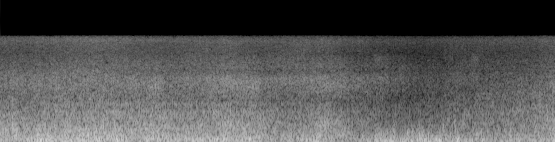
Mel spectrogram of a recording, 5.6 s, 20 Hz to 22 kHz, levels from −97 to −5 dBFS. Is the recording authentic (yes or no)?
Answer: yes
